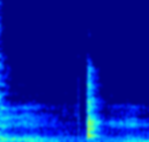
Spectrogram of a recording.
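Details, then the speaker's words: Infant boy with hiccups: a single short, sharp hiccup against quiet room noise. "Baby has a hiccups. Needs some milk."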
